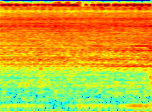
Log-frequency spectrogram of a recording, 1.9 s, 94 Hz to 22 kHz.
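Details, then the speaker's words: 2020 Toyota Corolla hybrid, 481,000 miles, original lithium-ion hybrid battery, non-spec 12 V battery, 0W-16 oil, started after sitting 3 weeks in about 19–26° cold garage; steady low smooth idle warming up, not charging hybrid battery, no knocks or misses; normal warm-up idle. "it does not need to continuously charge charge the Hybrid battery set up to a certain point now it's only concerned with warming the engine up"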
